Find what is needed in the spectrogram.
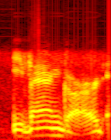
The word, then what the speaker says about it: Avant-Garde: Well, it's the way we pronounce it is evangard, and it's the conflation of two words. And one is evangelical, which we define as loyal to the gospel of Jesus Christ. And then vanguard, which is a foremost part of an advancing army, if you will, or a naval force.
